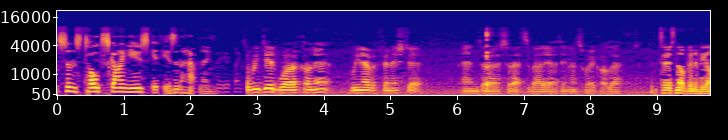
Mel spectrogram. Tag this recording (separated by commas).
Speech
